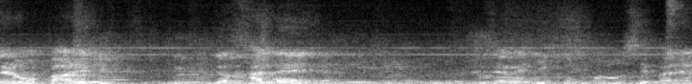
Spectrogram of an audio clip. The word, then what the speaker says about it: Khaled: Si on met, du moment qu'on met KH en français, on doit dire Khaled. C'est fait pour ça. D'accord. Donc là, on fait une faute encore. Parce qu'on prononce Khaled comme si c'était un K tout seul ou un C tout seul.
